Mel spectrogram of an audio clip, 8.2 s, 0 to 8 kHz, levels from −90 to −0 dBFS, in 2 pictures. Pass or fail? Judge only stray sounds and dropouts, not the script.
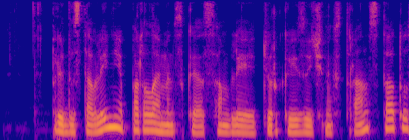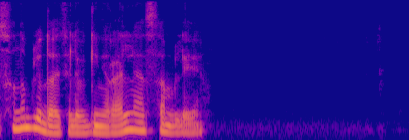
pass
